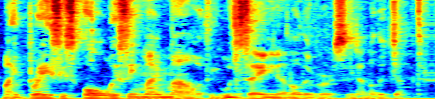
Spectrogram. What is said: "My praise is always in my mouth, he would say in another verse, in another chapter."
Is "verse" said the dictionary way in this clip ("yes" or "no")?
yes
